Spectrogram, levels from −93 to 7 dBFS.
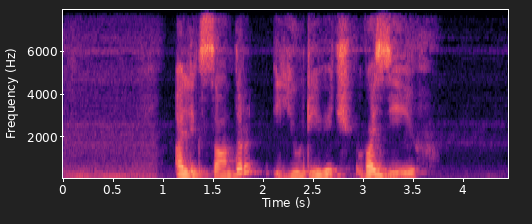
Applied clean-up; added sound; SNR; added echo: none; none; none; none.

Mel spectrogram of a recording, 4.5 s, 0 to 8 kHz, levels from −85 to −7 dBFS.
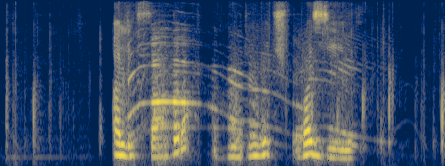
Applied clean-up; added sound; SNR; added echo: neural mask model RNNoise.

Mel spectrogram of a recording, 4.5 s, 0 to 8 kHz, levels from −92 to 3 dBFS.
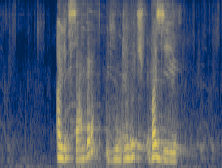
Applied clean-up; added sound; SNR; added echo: neural separator model SepFormer DNS4.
